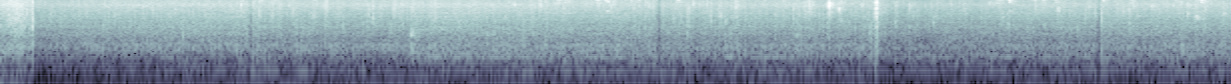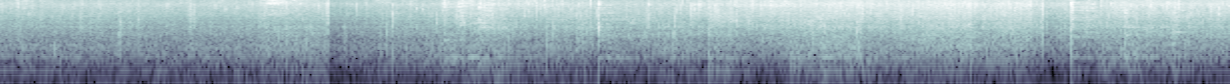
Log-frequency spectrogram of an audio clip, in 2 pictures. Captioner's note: eggs cracking and scrambling in hot pan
